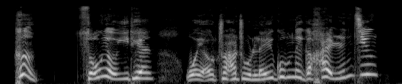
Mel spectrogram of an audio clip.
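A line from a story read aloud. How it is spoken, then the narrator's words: Angry father. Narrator (Chinese): 愤怒的父亲说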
